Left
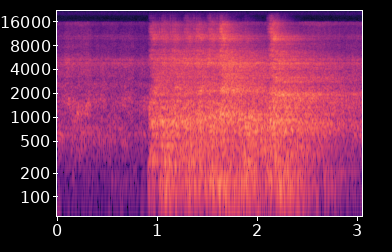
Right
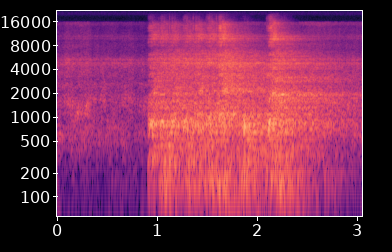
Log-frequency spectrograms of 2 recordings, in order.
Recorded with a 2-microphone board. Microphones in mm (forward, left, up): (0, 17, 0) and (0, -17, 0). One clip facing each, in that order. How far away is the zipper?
About 8 m.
